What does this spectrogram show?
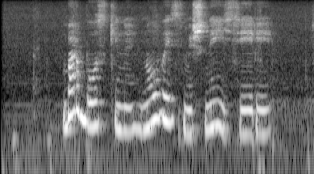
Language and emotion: Russian, neutral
